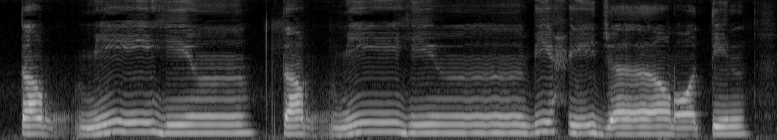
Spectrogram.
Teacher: Mim mati bertemu ba, kita kata jangan rapat bibir. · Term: ikhfa' syafawi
